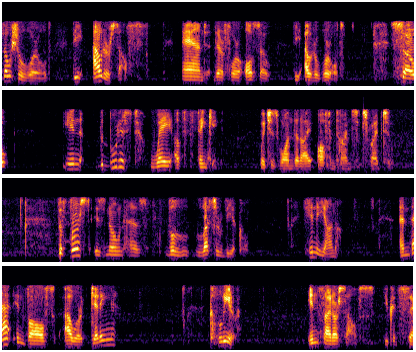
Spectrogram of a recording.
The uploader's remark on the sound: Today is a chance for listeners to call.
